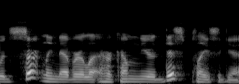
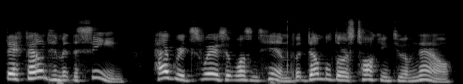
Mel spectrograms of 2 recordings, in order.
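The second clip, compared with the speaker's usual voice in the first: higher, louder, pressing delivery; urgent report; 7 semitones higher, 5 dB louder than usual. Acted. Katie telling Harry's friends, urgent. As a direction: rush out the alarming news.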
